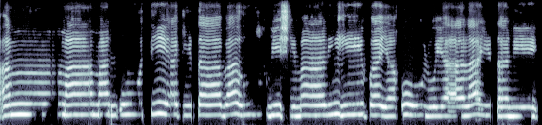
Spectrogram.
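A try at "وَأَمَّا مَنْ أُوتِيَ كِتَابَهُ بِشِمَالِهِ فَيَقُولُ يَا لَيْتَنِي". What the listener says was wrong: Iya, dhammah ya atau di sini afwan wa amma man nah dhammah di sini u-nya utiya. Nah, jangan terbawa jadi utiya. Nah, dhammahnya sempurnakan afwan.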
